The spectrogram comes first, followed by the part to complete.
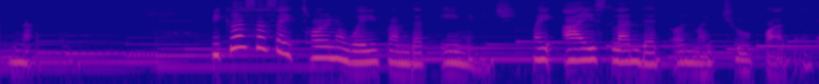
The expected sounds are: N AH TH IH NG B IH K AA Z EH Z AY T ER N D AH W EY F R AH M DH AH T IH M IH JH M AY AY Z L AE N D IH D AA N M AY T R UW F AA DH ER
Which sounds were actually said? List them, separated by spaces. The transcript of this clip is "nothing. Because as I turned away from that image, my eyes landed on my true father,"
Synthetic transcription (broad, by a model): N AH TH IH NG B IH K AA S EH S AY T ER N AH W EY F R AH M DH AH T IH M IH JH M AY AY S L AE N D IH D AA N M AY T R UW F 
